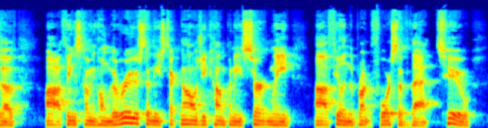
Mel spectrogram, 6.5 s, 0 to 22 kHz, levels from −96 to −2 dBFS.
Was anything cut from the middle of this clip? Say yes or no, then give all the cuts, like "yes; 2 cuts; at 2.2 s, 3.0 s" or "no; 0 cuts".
no; 0 cuts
